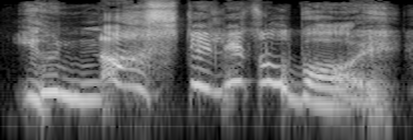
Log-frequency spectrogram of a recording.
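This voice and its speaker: A woman's voice: sits high, big pitch swings, slow, no echo, clean studio sound, pitched above the performer's own voice, exaggerated voice. A woman voicing a stout, elderly, haughty lady who speaks with gracious condescension in a storybook reading. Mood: furious. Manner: gracious, patronizing, grand.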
